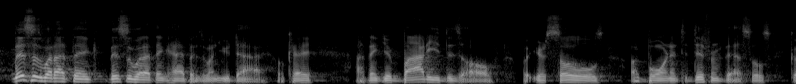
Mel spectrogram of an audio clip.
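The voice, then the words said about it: New Jersey accent. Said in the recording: “I don't know where your accent is from ... New Jersey”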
